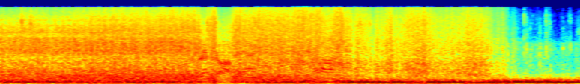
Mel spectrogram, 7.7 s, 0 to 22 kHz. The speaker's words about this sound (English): the first rocket we designed was the Falcon 1, which was that guy right there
